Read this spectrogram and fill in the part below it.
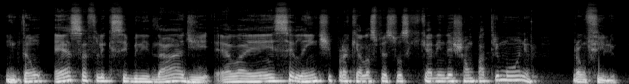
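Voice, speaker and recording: A man's voice: a little high, expressive, brisk, dark tone. A middle-aged man from São Paulo with a São Paulo accent, explaining things step by step in a podcast interview. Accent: São Paulo Portuguese. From São Paulo, Brazil. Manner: explains step by step, often adding tag questions. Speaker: consórcio specialist guest.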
